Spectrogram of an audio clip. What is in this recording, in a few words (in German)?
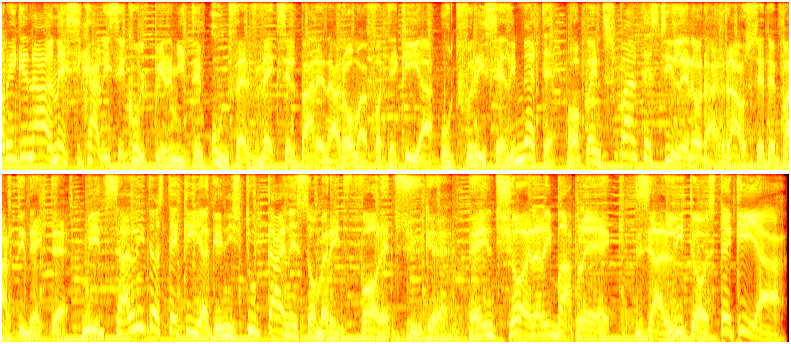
mexikanischer akzent; salitos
